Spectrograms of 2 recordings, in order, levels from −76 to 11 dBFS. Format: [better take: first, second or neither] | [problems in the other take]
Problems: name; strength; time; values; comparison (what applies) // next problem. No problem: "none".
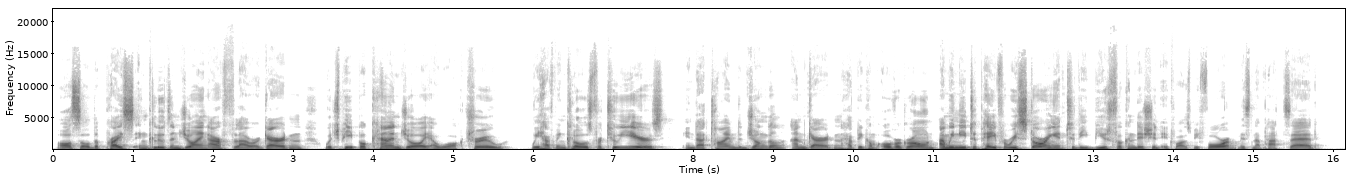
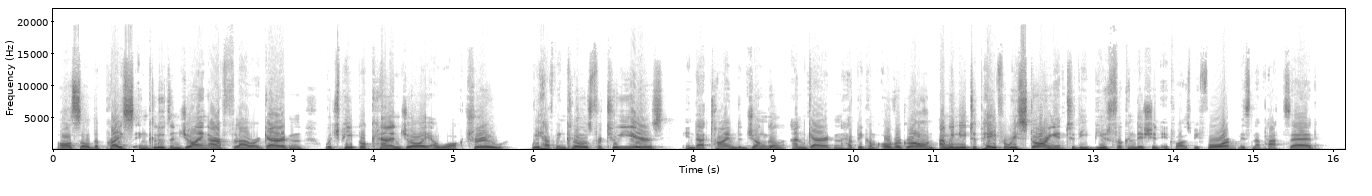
first | distortion; slight; 8% of the sound clipped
